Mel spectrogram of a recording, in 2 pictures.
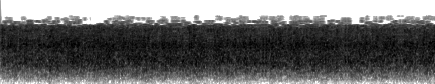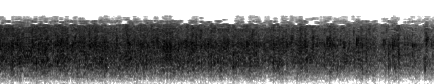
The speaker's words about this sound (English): And now you can all sit back and relax and join me in well-earned applause for Richard Widmark, Paul Douglas, and Joyce McKenzie.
